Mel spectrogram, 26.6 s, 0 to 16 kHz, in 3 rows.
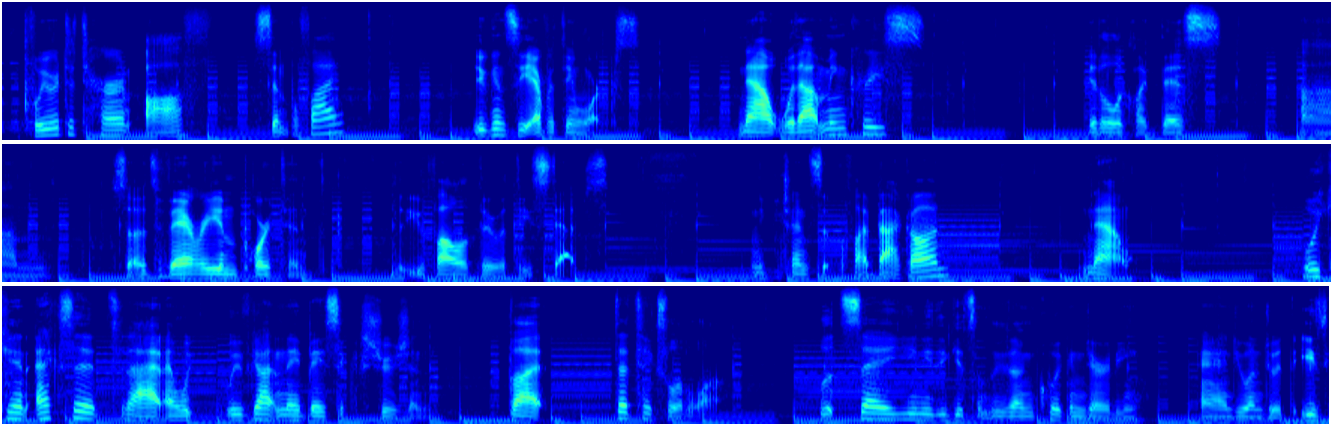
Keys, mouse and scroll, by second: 0.1 Tab, 2.4 click, 3.5 shift+middle click, 4.0 Tab, 4.4-5.6 middle drag, 5.6-7.5 drag, 6.3 Tab, 6.8 Tab, 9.7 ctrl+z, 9.9 ctrl+z, 11.5 Tab, 14.0-24.9 middle drag, 17.5 KP_Divide, 23.2 Tab, 25.1 a, 25.7 KP_Divide.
